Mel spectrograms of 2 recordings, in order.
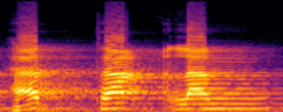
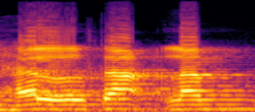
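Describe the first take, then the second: First: The l merges into a doubled t sound. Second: The l is pronounced clearly before the t. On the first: This is not the reading of Hafs. "nggak boleh dibaca" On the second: This is the reading of Hafs. "menurut Hafiz itu dibaca idhar"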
